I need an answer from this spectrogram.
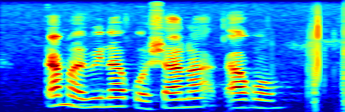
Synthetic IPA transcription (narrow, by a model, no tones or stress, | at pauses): kʼamabinakʼʊʃana̰kʼaɣʊ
